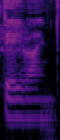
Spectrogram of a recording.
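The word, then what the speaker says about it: Da'Vine: Davine, is that how you say it? Yes, it's Davine.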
